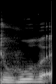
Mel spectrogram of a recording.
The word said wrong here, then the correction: Uhura: äh, Uhura äh, an und so weiter.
